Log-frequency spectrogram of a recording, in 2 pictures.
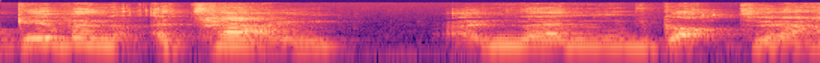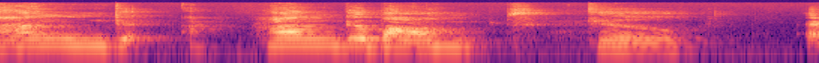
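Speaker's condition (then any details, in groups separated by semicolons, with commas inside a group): Cerebral palsy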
